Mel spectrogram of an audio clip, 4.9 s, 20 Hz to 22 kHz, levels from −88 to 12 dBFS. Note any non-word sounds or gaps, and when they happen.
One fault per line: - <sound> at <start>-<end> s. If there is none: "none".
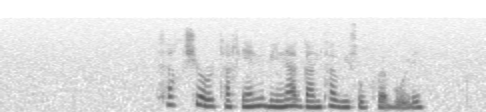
none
